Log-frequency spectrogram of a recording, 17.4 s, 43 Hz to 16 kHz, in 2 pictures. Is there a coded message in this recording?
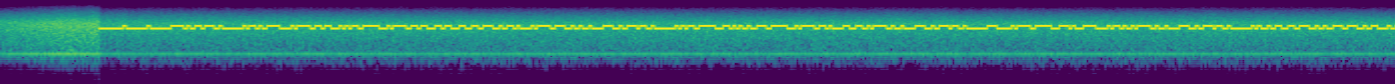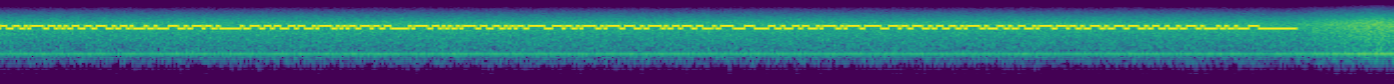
Yes: RTTY (50 baud, 450 Hz shift) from 0.6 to 16.8 s, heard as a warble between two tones, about 2350 Hz centre, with radio static and a steady whistle near 370 Hz. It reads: DOELSTELLINGEN, STRATEGIE, METHODE, FINANCIERING, ALLES VEREIST EEN COMPLEET NIEUWE AANPAK.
